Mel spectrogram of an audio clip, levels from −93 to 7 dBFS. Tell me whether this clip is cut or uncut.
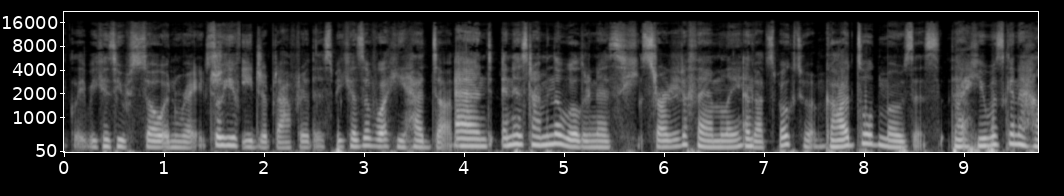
cut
